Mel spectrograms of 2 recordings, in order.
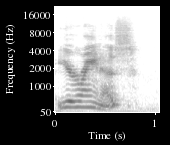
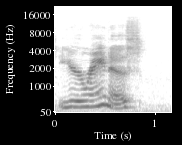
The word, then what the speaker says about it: Uranus: Can you pronounce Uranus without snickering? Most people are taught that the name of the tilted planet sounds like your anus, a pronunciation sure to elicit snickers.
